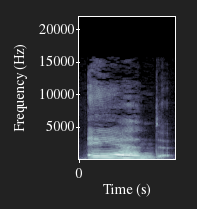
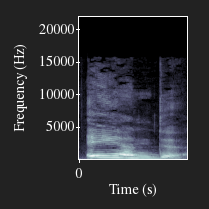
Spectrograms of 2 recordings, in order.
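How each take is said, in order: The two takes are said the same way.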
